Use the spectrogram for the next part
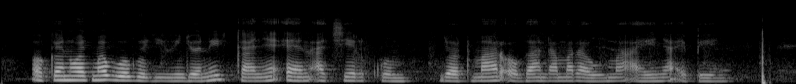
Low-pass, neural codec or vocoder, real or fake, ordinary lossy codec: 19.8 kHz; none; real; none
